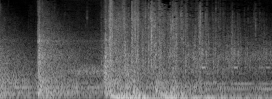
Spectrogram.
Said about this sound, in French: Les deux hommes défoncent alors la porte d'entrée.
